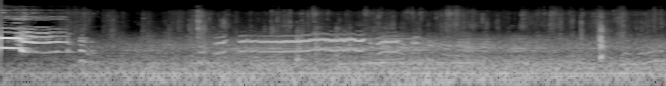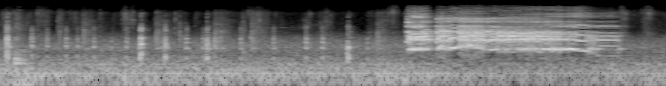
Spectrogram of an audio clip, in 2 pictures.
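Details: Backyard chicken flock foraging in the morning; a tonal call fading at the start, a softer drawn-out wavering call, scattered clicks and clucks, then a loud, harsh crow near the end.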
